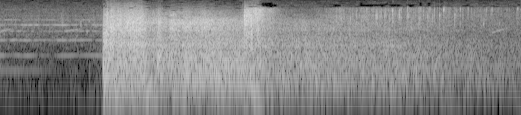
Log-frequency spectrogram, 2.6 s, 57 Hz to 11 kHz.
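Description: A single loud gunshot in a 1959 western comedy, a sudden sharp blast after a quiet start, followed by a long fading echo and a brief second crack within the decay.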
